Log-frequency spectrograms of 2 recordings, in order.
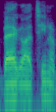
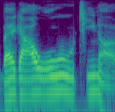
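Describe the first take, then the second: First: The 'a' vowel is short and plain. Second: The 'a' vowel is drawn out and overemphasized. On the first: The speaker calls it right. "it should be like however the Zane just said it" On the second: The speaker calls it wrong. "overemphasize the ah? ... really hang on that a little more"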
